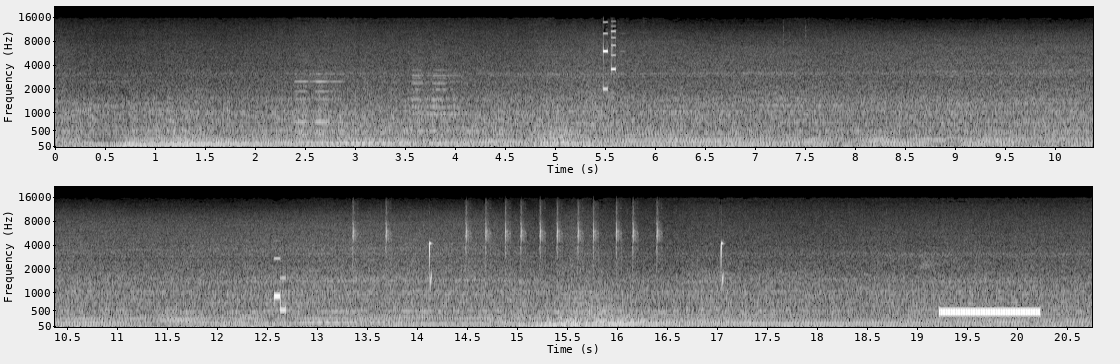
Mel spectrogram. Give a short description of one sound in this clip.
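A van engine hums steadily as it drives.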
